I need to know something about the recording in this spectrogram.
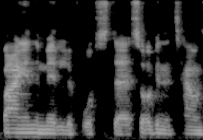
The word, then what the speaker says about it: Worcester: Worcester. You're from? Like Worcester sauce.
